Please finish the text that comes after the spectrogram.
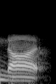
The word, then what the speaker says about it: naught: it has this middle, it's pronounced V naught T. That little sub-zero is always pronounced not, like when you tie your shoe in a knot.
